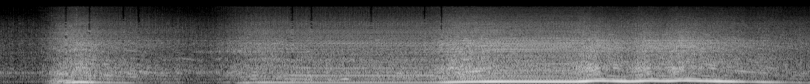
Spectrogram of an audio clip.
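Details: Petrol car after repair, antifreeze and oil service completed, started for a final check before delivery: catches, settles to steady idle, revs up and down smoothly and evenly, sounding normal.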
